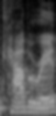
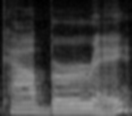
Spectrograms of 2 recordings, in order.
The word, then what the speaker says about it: cabaret: The vowel in cabaret, the first vowel is vowel A, the black cat vowel, cabaret, and this middle vowel is purple bird, and then A, the last vowel is A, gray day, cabaret.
